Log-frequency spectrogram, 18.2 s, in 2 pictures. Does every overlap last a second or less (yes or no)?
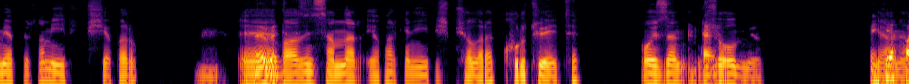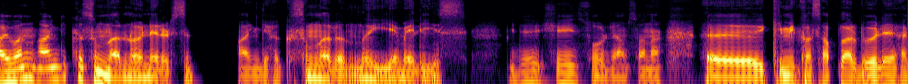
yes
